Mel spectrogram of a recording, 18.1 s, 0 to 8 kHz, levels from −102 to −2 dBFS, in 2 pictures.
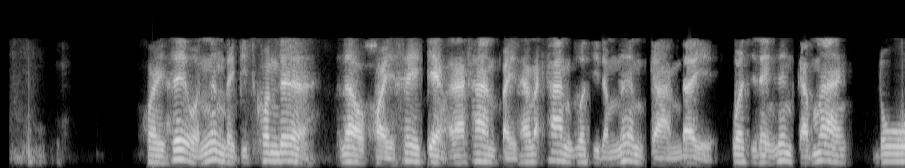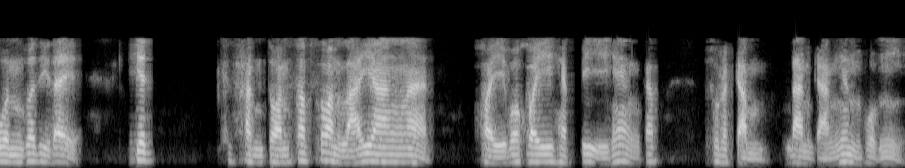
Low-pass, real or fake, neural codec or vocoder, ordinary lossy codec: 7.2 kHz; fake; codec, 16 kHz in and 24 kHz out, 1 kbps, XY-Tokenizer; AAC, 16 kbps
